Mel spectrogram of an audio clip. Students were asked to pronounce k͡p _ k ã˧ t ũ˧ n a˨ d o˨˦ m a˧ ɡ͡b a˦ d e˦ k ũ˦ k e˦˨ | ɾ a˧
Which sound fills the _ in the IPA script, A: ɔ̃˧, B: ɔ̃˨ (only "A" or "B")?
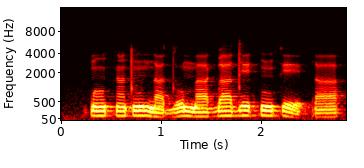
A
